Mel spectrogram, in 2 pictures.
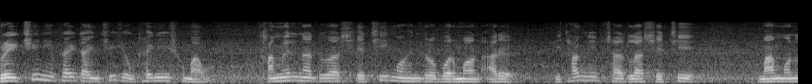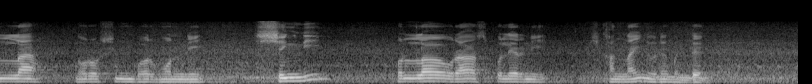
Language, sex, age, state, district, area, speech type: Bodo, male, 45-60, Assam, Chirang, urban, read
